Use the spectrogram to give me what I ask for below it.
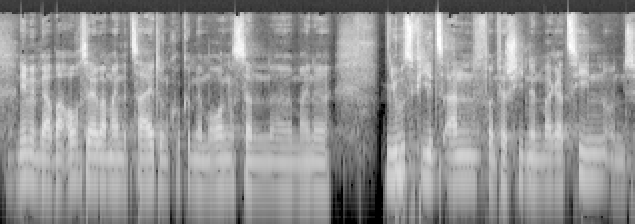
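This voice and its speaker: A man with a plain, everyday voice, medium in pitch, at a fairly quick pace with fairly even intonation. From Lower Saxony, Germany (Schaumburg district). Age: young. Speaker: digital agency director. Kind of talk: interview.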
